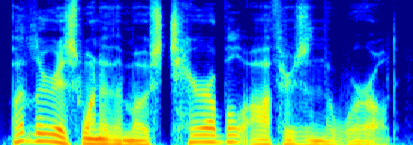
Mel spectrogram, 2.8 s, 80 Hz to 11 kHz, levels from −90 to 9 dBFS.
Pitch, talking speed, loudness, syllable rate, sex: 110 Hz, 240 wpm, -19 LUFS, 6.3 syllables/s, male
